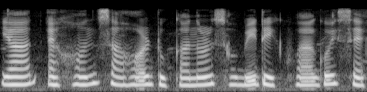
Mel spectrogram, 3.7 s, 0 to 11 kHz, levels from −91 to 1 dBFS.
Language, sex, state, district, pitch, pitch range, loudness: Assamese, female, Assam, Kamrup Metropolitan, 275 Hz, 270-290 Hz, -15 LUFS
